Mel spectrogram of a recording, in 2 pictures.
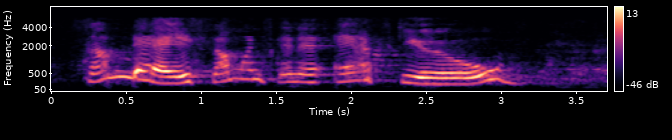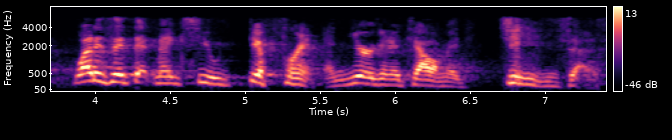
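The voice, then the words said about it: Imitating SNL's Church Lady. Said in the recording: “this is not my mother's voice... I probably can't even do the voice. But you know the church lady from Saturday Night Live?”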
